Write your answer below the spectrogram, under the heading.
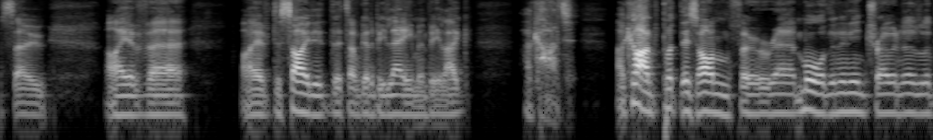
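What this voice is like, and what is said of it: Sounds unwell. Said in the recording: “you might hear it in my voice. I'm not feeling exactly tip-top right now”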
